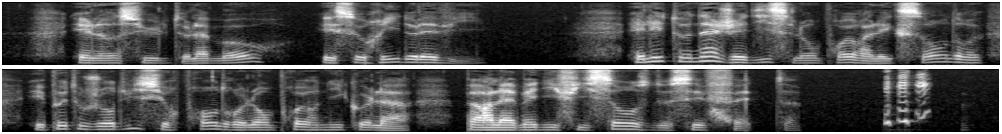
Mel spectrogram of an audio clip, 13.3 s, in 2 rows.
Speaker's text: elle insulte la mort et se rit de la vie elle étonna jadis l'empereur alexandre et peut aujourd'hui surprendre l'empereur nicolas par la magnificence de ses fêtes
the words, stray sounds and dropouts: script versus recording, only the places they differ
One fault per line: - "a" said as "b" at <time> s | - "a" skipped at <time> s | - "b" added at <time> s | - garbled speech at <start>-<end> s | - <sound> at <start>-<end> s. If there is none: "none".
- laugh at 12.5-12.9 s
